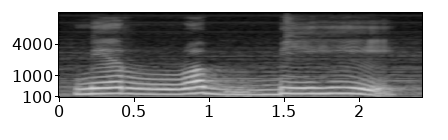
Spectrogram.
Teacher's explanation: Kemudian mir rabbihi, di situ ada idgham bila gunnah karena huruf nun sukun bertemu dengan huruf ro tasydid. Dibaca lebur tanpa dengung, bunyi tanwin hilang.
